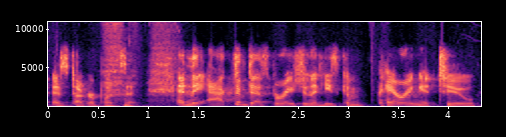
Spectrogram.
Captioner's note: laugh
